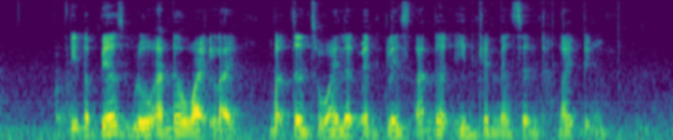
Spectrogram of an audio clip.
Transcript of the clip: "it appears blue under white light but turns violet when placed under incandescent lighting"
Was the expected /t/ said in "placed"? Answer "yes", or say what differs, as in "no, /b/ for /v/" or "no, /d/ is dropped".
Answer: no, /t/ is dropped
